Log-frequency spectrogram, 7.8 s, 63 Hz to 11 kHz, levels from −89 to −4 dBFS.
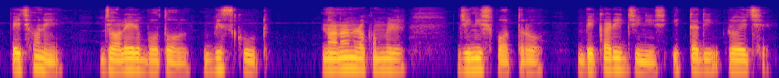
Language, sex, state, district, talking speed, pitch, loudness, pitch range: Bengali, male, West Bengal, Alipurduar, 85 wpm, 110 Hz, -19 LUFS, 100-115 Hz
